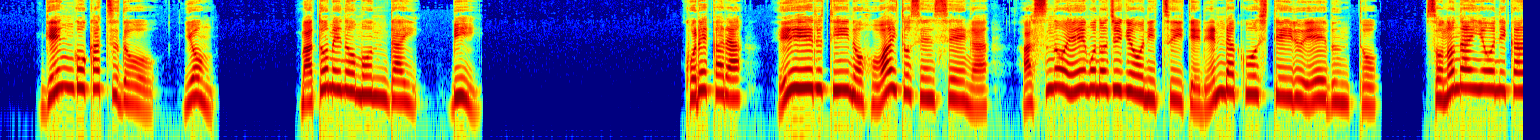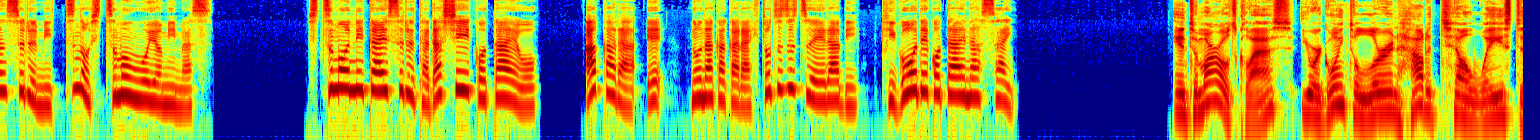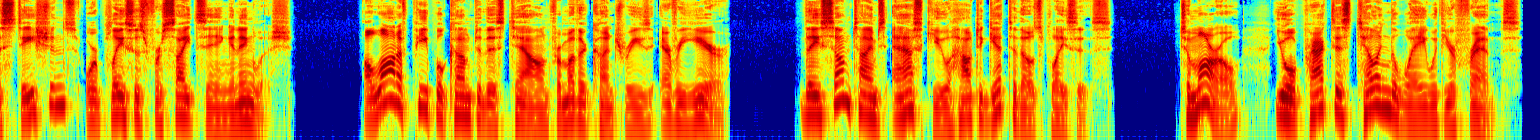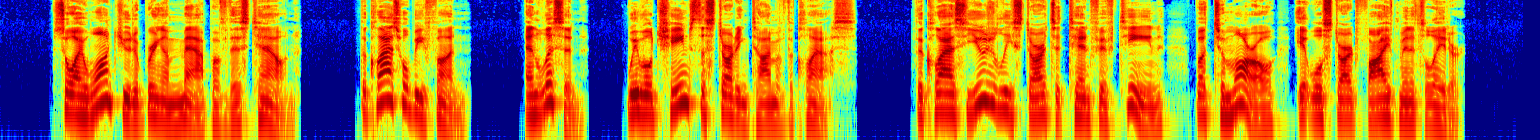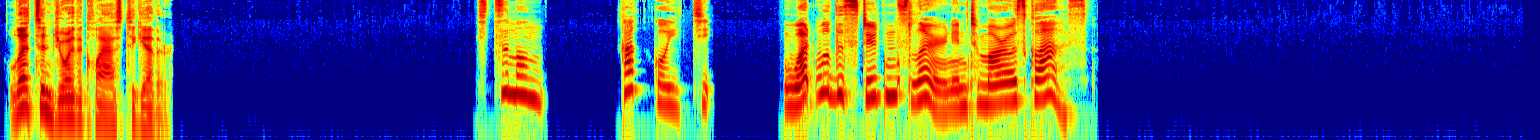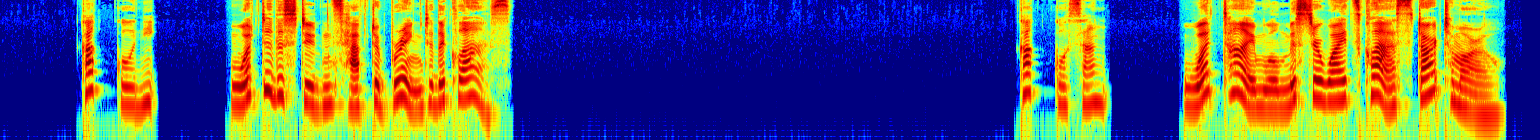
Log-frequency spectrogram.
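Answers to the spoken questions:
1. How to tell ways to stations or places for sightseeing in English
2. A map of this town
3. At 10:20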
